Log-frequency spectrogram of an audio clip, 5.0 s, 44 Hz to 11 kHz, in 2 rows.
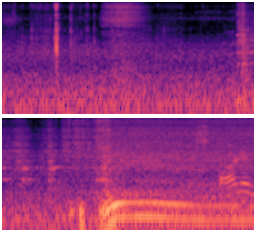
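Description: A 2009 BMW engine cranks and catches at a police vehicle auction, a short starter whir then a steady idle rising close by, after a quiet stretch with scattered background knocks.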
